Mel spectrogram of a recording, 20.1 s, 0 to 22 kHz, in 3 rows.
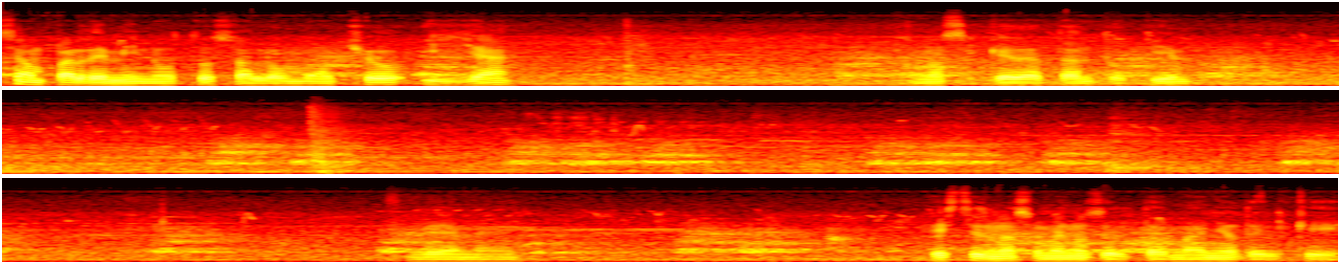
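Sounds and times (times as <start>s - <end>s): dog barking: 1.5s - 2.4s, 4.2s - 4.8s, 5.4s - 6.4s, 7.7s - 8.6s, 9.2s - 12.4s, 13.0s - 19.5s.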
